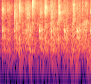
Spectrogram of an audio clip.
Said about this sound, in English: All of those who are functionally totally blind applaud. All of you with some usable vision applaud.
